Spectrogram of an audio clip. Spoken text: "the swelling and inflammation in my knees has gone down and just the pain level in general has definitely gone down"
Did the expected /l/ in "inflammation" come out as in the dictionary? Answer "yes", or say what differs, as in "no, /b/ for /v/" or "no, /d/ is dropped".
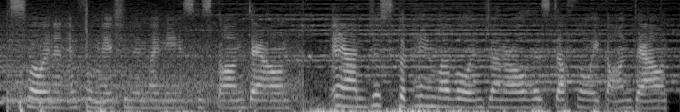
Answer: no, /l/ is dropped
